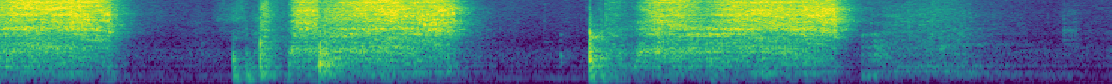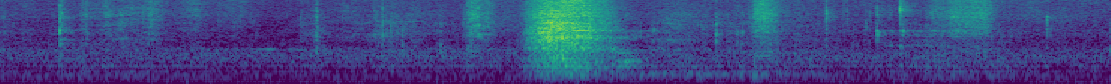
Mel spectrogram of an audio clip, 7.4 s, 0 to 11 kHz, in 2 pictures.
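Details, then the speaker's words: Stanley 12 1/2 scraper plane with the blade adjusted further forward: a few short, crisp, light rasping strokes with quiet gaps, lifting an even finer shaving cleanly. Normal fine shaving cut. "So if we decide to take this forward a little bit further, yet again we're taking an even finer shaving."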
